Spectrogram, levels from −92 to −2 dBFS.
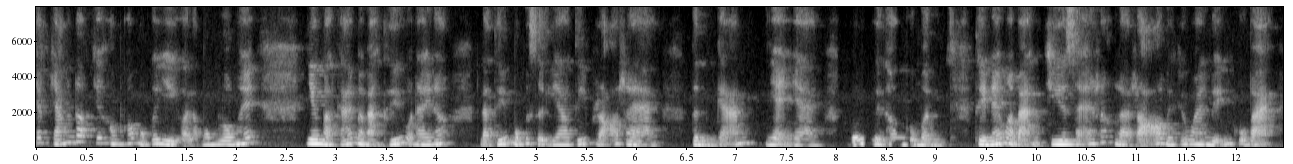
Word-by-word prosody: chắc 300 - -6
chắn 250 +7 -2
đó 350 -1 -1
chứ 290 - -4
không 235 -1 -2
có 275 - -5
một 215 -6 -4
cái 245 -1 +2
gì, 205 -3 +3
gọi - - -6
là, 170 - -10
mông 200 +2 -1
lung 205 +1 +2
hết. 290 +6 +1 0.5
Nhưng 245 -1 +10
mà 215 -2 +4
cái 230 +5 0
mà 235 - +4
bạn 210 - +1
thiếu 230 +2 +3
ở - - -4
đây 200 0 +1
đó 230 - +3 0.4
là 180 -1 -4
thiếu 230 +3 +3
một 210 - +1
cái 260 - -3
sự 225 - -2
giao 200 0 -1
tiếp 230 +2 -2
rõ 205 +3 -4
ràng, 185 -5 -1 0.4
tình 190 -4 0
cảm 255 +10 -4
nhẹ 195 -1 -1
nhàng 170 -2 -7 0.3
với 195 - +2
người 230 0 +1
thân 195 -2 -8
của - - -5
mình. 180 -3 -2 0.3
Thì 215 - +6
nếu 220 +4 +6
mà 255 -4 +2
bạn 195 - 0
chia 220 0 +7
sẻ 225 - -3 0.2
rất 320 -5 -10
là 225 0 0
rõ 280 -2 -1
về 205 - +1
cái 225 - -2
quan 215 -2 +2
điểm 205 +5 -2
của 220 - -4
bạn, 195 -1 -1
215 Hz, 270 wpm, -20 LUFS, 200-235 Hz, 0.5 s, Nhưng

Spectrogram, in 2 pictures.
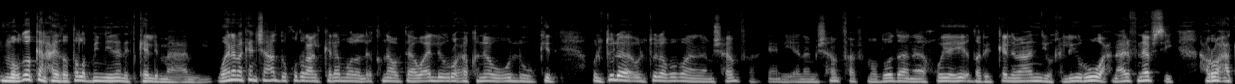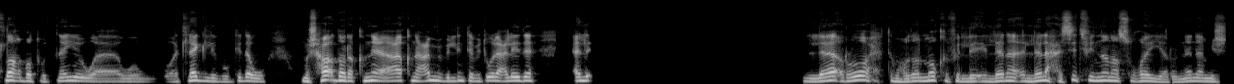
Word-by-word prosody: الموضوع 165 +5 +6
كان 215 -5 +3
هيتطلّب 160 +1 +2
منّي 160 -2 +2
إن - - +2
أنا 155 -3 0
أتكلّم 140 -1 -1
مع 120 -2 -3
عمّي 115 +1 -10
وأنا 180 +7 +4
ما 205 - +4
كانش 195 -2 0
عندي 180 -2 -1
قُدرة 180 -1 -2
على 155 - +1
الكلام 160 +3 -4
ولا 150 -1 -3
الإقناع 150 +3 -5
وبتاع 145 +1 -4
وقال 155 +3 0
لي: 165 - -1
"روح 160 -2 -2
اقنعه 155 +2 -3
وقُل 150 0 -3
له 150 - -4
وكده." 130 +2 -5 0.4
قُلت 155 +5 -3
له 210 -2 +6
يا 180 - +3
قلُت 155 +3 -7
له: 180 - +2
"يا - - +1
بابا 165 -1 -3
أنا 130 -1 -6
مش 125 +4 -6
هانفع، 150 -5 -7
يعني 120 -1 -12
أنا 120 0 -9
مش 115 +7 -8
هانفع 155 -2 -7
في 125 - -18
الموضوع 130 +5 -3
ده، 150 -1 -2
أنا 130 -1 -3
أخويا 155 +4 -1
يقدَر 145 -4 -2
يتكلّم 145 +5 -2
عنّي 155 -1 -1
وخلّيه 125 +4 -5
يرُوح 160 -2 +3
أنا 135 - -5
عارف 165 +2 -1
نَفْسي 175 -9 +2 0.3
هارُوح 170 -1 +4
أتلخبط 160 -3 +1
وأتني 160 +6 -1
و 155 - -1 0.7
وأتلجلِج 145 +2 0
وكده 140 +2 -1 0.4
ومش 150 +6 +3
هاقدَر 185 -4 +7
أقنع 170 +1 +3
أقنع 170 -2 0
عمّي 180 +2 +3
باللي 155 +1 -3
أنت 170 - -2
بتقول 170 +3 +1
عليه 170 +3 +4
ده." 170 -1 +2 0.4
قال 170 - +4
لي 185 - +2 2.1
لأ 150 +4 +3
رُحت، 180 0 0
ما 135 - -1
هو 135 - -1
ده 155 - 0
الموقِف 175 0 -1
اللي 140 -1 -1
اللي 140 +3 0
أنا 160 -2 +1
اللي 145 +3 +1
أنا 180 +1 +4
حسّيت 205 -5 -1
فيه 195 -3 0
إن 175 - +2
أنا 175 -2 +2
صغيّر، 145 -6 -2
إن 125 +4 -3
أنا 150 0 -1
مش 140 -4 -2
155 Hz, 220 wpm, -23 LUFS, 140-170 Hz, 2.1 s, هاقدَر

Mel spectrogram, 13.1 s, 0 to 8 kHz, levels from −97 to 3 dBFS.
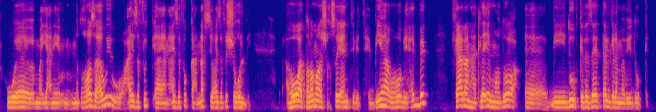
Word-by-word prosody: وم 135 -2 +3
يعني 125 0 -2
متغاظة 170 - 0
أوي 195 +7 +1
وعايزة 145 -1 -2
أفك 170 +5 -5
يعني 120 -2 -3
عايزة 140 -1 -3
أفُك 155 +2 -9
عن 120 -1 -6
نفسي 150 -1 -2
وعايزة 135 -1 -2
أفش 145 +2 -2
غلبي، 135 -2 -1 0.7
هو 145 +5 +6
طالما 150 +2 +2
شخصية 150 +1 -1
أنتِ 140 -2 -4
بتحبيها 145 +6 0
وهو 140 +1 +1
بيحبِك، 175 - -1 0.4
فعلًا 160 -1 +2
هتلاقي 155 +5 +2
الموضوع 145 +3 0
آآ 120 -6 -5
بيدوب 135 +8 +2
كده، 140 -2 +1
زي 150 +3 +3
التلج 150 -2 -1
لما 125 -2 +1
بيدوب 125 0 -5
كده. - - -22
140 Hz, 145 wpm, -20 LUFS, 130-155 Hz, 0.7 s, هو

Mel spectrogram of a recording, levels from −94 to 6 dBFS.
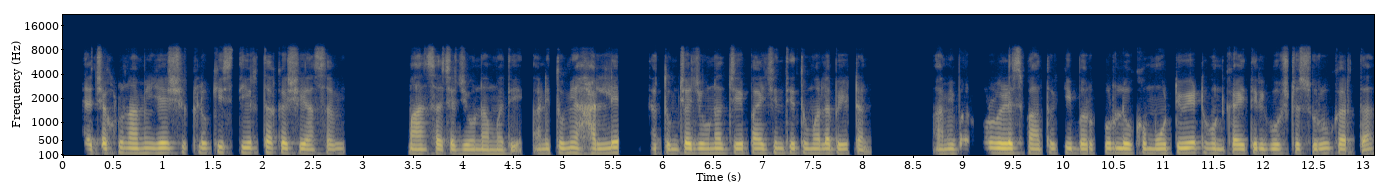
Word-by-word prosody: त्याच्याकडून 140 +1 -2
आम्ही 140 0 +1
हे 140 0 +7
शिकलो, 140 0 -4
की 155 - -1
स्थिरता 145 0 -1
कशी 140 -1 +3
असावी 125 +1 -4 0.7
माणसाच्या 125 0 0
जीवनामध्ये 120 -1 -2 0.2
आणि 130 +1 -2
तुम्ही 140 +1 +1
हरले, 135 +2 +2 0.3
तर 130 - -6
तुमच्या 130 +2 +4
जीवनात 135 0 +1
जे 135 0 +3
पाहिजे 135 +1 0
ते 135 - +2
तुम्हाला 130 0 +1
भेटेल. 130 0 -2 0.7
आम्ही 130 +1 -1
भरपूर 145 - -4
वेळेस 140 0 +8
पाहतो 130 0 -2
की 140 - +1
भरपूर 130 +1 0
लोकं 135 0 +3
मोटिव्हेट 140 +2 +3
होऊन 135 -2 -2
काहीतरी 130 +1 +2
गोष्ट 130 0 -2
सुरू 130 +1 -2
करतात. 125 0 -1
135 Hz, 155 wpm, -21 LUFS, 125-140 Hz, 0.7 s, वेळेस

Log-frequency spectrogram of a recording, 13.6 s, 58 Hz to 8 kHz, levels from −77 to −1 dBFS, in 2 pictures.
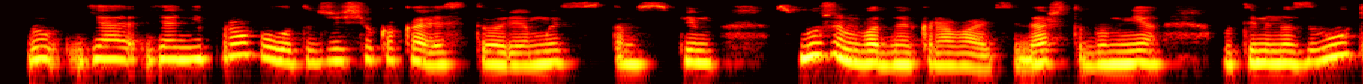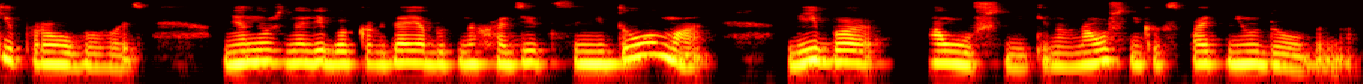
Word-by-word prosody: Ну, 255 0 0
я 255 -1 +1
я 255 +1 0
не 255 +1 +2
пробовала, 265 -5 0
тут 210 -1 -7
же 230 - -4
ещё 230 +2 -4
какая 230 -6 0
история 190 -2 -1
мы 200 +3 0
с 205 +1 -12
там 195 - -1
спим 200 +1 -3 0.3
с 270 - -10
мужем 285 -7 +4
в - - +3
одной 190 -1 +3
кровати, 180 -5 -3
да, 205 - +4
чтоб 210 -3 -8
мне 195 0 +2 0.3
вот 190 +1 -7
именно 200 -1 +3
звуки 260 - 0
пробовать, 185 -7 -1 0.4
мне 195 +1 +3
нужно 210 -1 +1
либо 200 -1 +2
когда 195 +1 0
я 205 0 +4
буду 190 0 -3
находиться 195 +1 -2
не 195 0 +4
дома, 280 +8 +2 0.4
либо 205 -1 +3 0.2
наушники, 185 -5 0
но 175 - -4
в - - -6
наушниках 190 -2 -1
спать 195 +1 -1
неудобно. 185 - -1
200 Hz, 185 wpm, -23 LUFS, 190-225 Hz, 0.4 s, мужем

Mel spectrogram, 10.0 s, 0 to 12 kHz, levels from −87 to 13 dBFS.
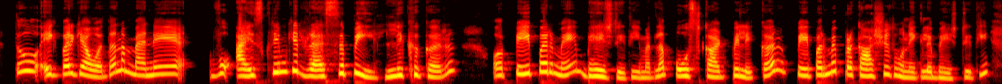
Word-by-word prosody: तो 410 +2 0
एक 265 -2 -3
बार 310 +1 +5
क्या 300 -3 +2
हुआ 220 -4 +2
था - - +2
ना, 445 +4 0
मैंने 295 -1 0 0.3
वो 320 0 -3
आइसक्रीम 255 +11 +2
की 420 - +4
रेसिपी 265 - +2 0.2
लिखकर 230 -2 0 0.5
और 255 - +1
पेपर 330 +5 +3
में 310 +4 -1
भेज 230 -5 +2
दी 185 -2 -2
थी, 200 - -4
मतलब 235 +8 -3
पोस्टकार्ड 240 -4 +1
पे 250 - +2
लिख 190 -4 -2
कर 370 - 0
पेपर 260 +1 +2
में 380 +7 +1
प्रकाशित 265 0 +1
होने 205 -6 -1
के 200 - -6
लिए 195 - 0
भेज 175 -3 -5
दी 200 - -4
थी, 335 +4 -4
255 Hz, 200 wpm, -21 LUFS, 225-310 Hz, 0.5 s, बार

